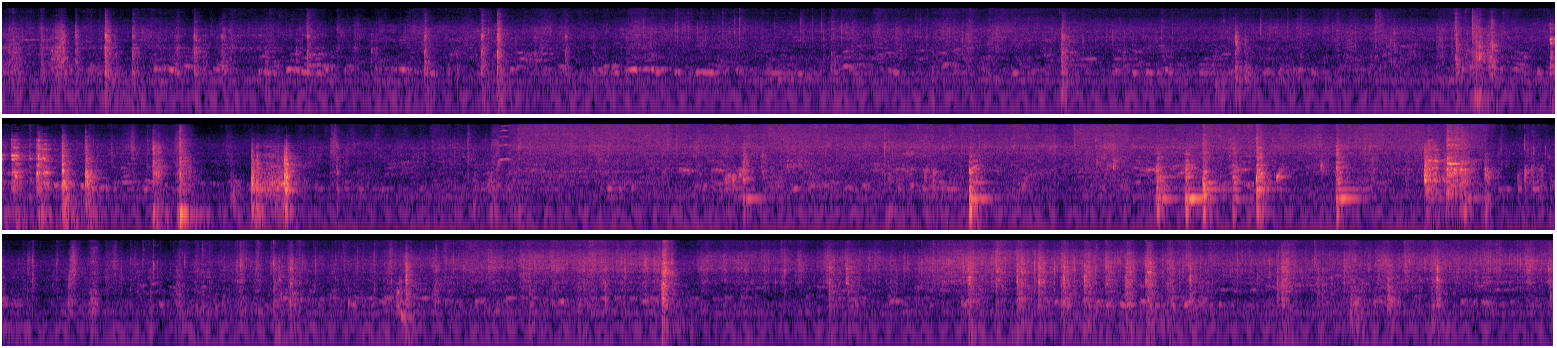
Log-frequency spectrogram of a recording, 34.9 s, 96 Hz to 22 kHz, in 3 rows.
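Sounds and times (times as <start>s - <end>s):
utensil clicking on pan: 0.3s - 4.3s, 29.4s - 34.9s
spatula scraping frying pan: 13.4s - 14.0s.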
